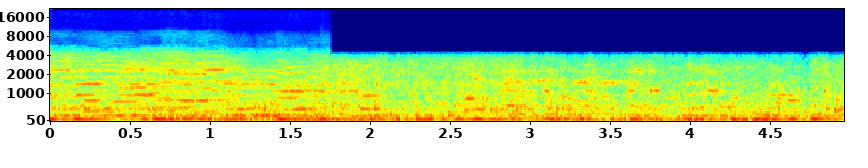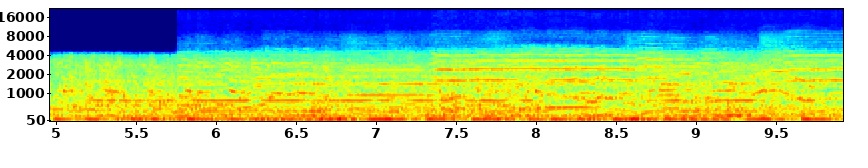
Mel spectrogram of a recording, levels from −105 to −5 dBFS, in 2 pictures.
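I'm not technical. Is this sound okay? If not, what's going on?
No. From 1.75 to 5.75 seconds the sound suddenly turns dull and more processed, with nothing above 4.3 kHz, then snaps back. This is an adaptive stream at a lower bitrate: the connection likely slowed, so playback briefly switched to a lower-quality version without any gap.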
